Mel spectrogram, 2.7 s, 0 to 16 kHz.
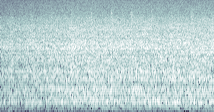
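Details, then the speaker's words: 5KW Chinese diesel air parking heater running in 8'x14' shed, 25F outside, 12V lead-acid battery, air intake pipe not installed: steady fan-like rush like a household fan on medium/high, soft hum, no knocks or surges; normal running. "is not as loud as what people say it is it sounds almost like a household fan or medium or high speed it would be quieter if I had the air intake and the air I'll take pipe installed"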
